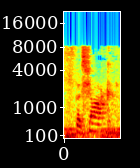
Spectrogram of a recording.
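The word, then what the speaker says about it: Pesach: And actually, this is very interesting because Passover, Peshach, it's P-E-S-A-K-H, is how it's pronounced. – Would you mind spelling that again? – It's actually, it's P-E-S-A-H.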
